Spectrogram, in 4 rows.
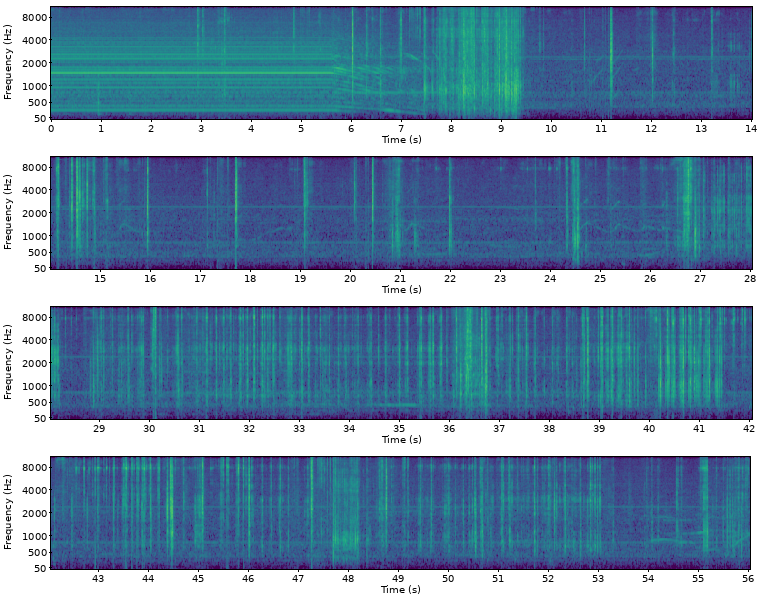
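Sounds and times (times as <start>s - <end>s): small hard objects clicking: 6.0s - 9.5s, 26.6s - 53.2s.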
